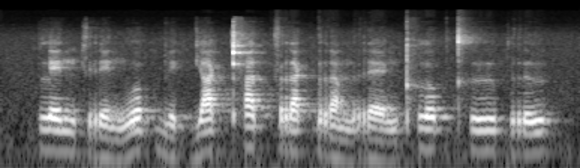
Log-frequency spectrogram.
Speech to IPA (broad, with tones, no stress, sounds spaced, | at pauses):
p l e˧ n k r e˩˦ n w o˦˥ k̚ b e˨˩ k̚ j a˦˥ k̚ pʰ a˥˩ t̚ k r a˦˥ k̚ r a˨˩ m r ɛː˩˦ ŋ pʰ l o˥˩ k̚ tʰ ɯː˥˩ p r ɯ˥˩ k̚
